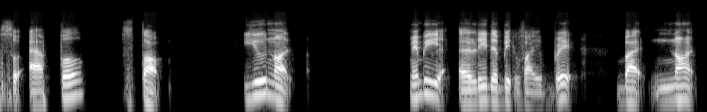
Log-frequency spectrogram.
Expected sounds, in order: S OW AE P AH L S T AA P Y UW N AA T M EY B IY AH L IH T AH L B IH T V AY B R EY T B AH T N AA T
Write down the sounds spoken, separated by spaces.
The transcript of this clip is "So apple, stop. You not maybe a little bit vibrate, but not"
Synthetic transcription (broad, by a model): S OW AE P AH L S T AA P Y UW N AA T M EY B IY AH L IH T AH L B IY T V AY B R EY T B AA T N AA T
